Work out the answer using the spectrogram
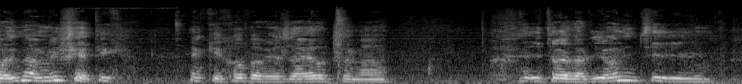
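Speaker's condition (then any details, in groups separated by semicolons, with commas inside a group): Cerebral palsy; hands unusable since childhood, uses left foot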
